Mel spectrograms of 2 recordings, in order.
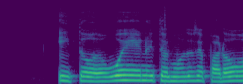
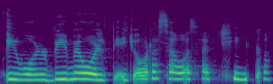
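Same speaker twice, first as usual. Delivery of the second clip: excited; 5 semitones higher, 6 dB louder than usual. Real, not acted. Revive el abrazo emocionada.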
